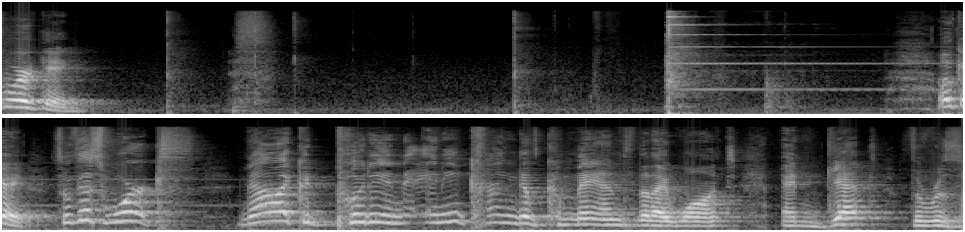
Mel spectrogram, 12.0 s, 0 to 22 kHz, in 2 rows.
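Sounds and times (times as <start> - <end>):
bell-like ping: 4.2 - 7.6.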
